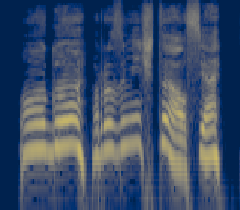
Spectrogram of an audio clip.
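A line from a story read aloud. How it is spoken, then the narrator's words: Muttered through teeth. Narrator (Russian): сквозь зубы пробормотала Анна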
